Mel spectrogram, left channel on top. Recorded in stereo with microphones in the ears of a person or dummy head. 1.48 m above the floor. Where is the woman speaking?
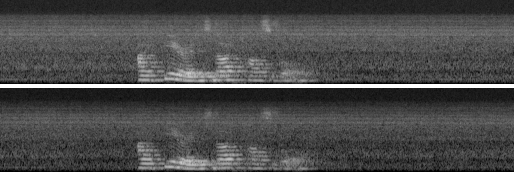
15° left (ahead or behind), 6.5 m.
